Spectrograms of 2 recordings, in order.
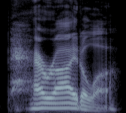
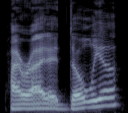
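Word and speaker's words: pareidolia: And that's what parad how do you pronounce this again? It's a paridola. Paridolia.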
